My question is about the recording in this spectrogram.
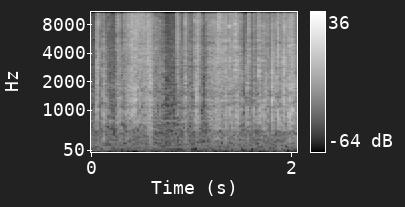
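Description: Metal hobby tools clinking and rattling in a tool tray as a hand rummages through them to pick out a pair of tweezers, a quick run of light clicks.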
